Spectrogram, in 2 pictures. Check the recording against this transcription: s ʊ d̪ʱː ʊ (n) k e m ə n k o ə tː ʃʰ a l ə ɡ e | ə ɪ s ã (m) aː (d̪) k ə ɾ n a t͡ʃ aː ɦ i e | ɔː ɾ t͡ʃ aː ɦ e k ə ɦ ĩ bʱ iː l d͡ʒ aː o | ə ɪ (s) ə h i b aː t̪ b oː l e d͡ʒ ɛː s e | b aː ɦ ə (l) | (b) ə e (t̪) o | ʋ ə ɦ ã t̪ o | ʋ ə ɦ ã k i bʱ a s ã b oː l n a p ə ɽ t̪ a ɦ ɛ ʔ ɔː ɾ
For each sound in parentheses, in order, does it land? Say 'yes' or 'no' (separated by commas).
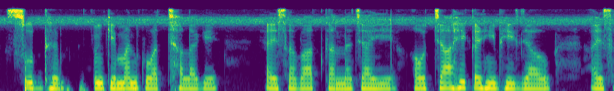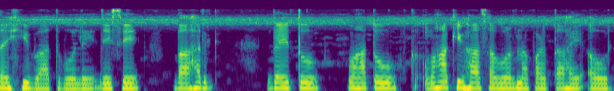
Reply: yes, no, no, yes, no, no, yes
